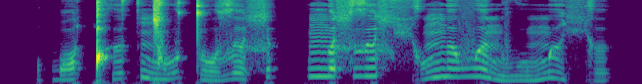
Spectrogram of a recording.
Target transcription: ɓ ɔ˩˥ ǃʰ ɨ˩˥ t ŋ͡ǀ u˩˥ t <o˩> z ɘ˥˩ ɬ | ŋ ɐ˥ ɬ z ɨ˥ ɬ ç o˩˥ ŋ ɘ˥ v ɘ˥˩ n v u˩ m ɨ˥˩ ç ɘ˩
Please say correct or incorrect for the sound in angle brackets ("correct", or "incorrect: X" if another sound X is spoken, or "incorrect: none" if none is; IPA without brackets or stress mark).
correct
